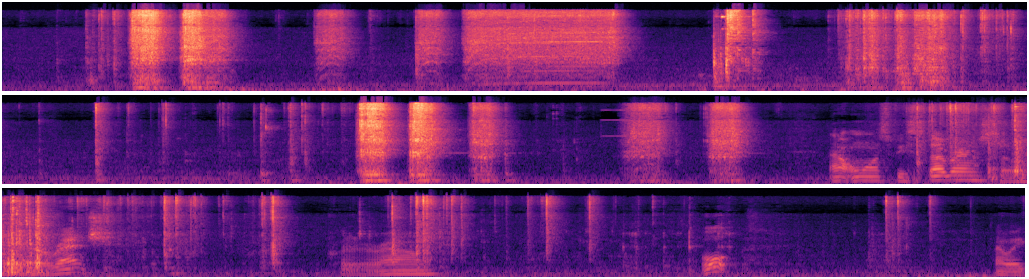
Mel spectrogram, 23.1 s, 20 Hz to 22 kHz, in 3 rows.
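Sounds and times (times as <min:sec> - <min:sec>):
cordless drill running: 0:02.4 - 0:04.8, 0:10.4 - 0:11.5, 0:12.3 - 0:13.4.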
